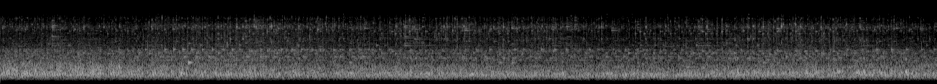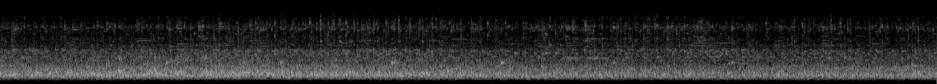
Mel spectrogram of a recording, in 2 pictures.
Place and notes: Harmonic Fields, Laby, Long Eks
Long straps tensioned and across the wind.
French artist and composer, Pierre Sauvageot (Lieux publics, France) created a a symphonic march for 500 aeolian instruments and moving audience on Birkrigg Common, near Ulverston, Cumbria from 3-5 June 2011. Produced by Lakes Alive
500 Aeolian instruments (after the Greek god, Aeolus, keeper of the wind) were installed for 3 days upon the common. The instruments were played and powered only by the wind, creating an enchanting musical soundscape which could be experienced as you rest or move amongst the instruments.
The installation used a mixture of conventional and purpose built instruments for example, metal and wood cellos, strings, flutes, Balinese scarecrows, sirens, gongs, harps and bamboo organs. They were organised into six sections, each named after different types of winds from around the world. The sounds that they created, and the tempo of the music, depended entirely upon the strength and the direction of the wind.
